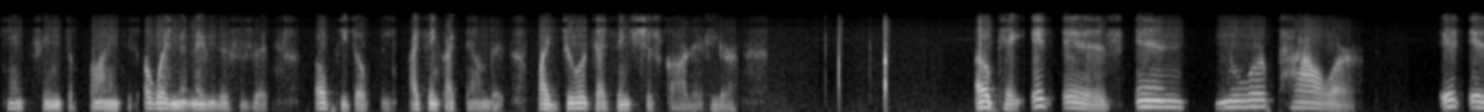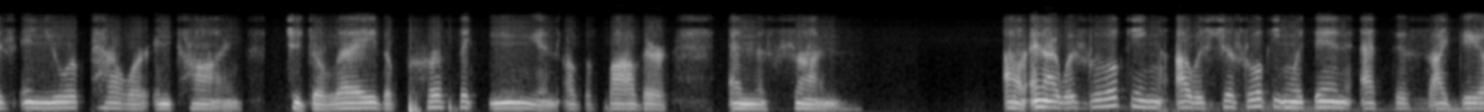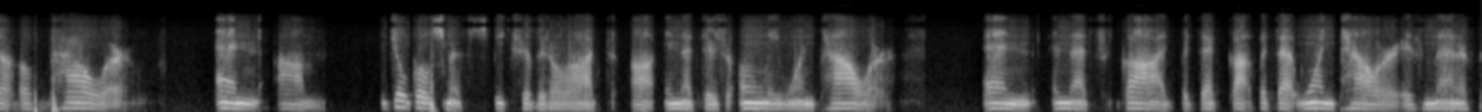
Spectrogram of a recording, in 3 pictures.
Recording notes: ACIM Daily Conference Call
